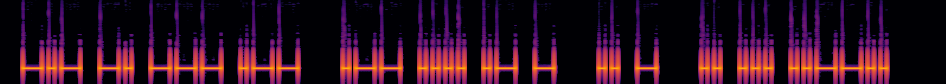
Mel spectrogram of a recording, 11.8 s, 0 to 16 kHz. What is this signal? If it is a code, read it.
Morse code, heard as a keyed tone, about 15 wpm, 700 Hz. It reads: KNOW WHAT IT IS?
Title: Sentences from Top 100 Words 15wpm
